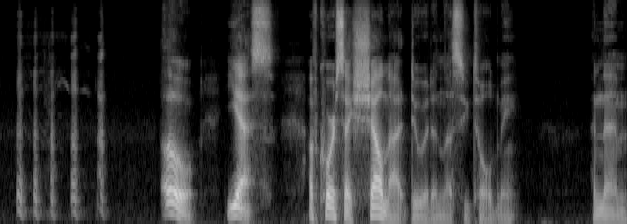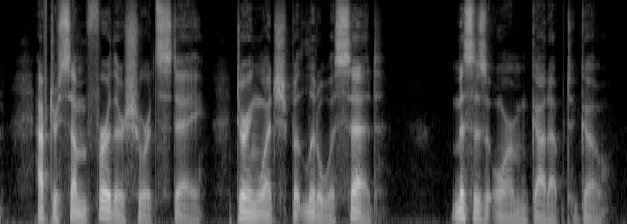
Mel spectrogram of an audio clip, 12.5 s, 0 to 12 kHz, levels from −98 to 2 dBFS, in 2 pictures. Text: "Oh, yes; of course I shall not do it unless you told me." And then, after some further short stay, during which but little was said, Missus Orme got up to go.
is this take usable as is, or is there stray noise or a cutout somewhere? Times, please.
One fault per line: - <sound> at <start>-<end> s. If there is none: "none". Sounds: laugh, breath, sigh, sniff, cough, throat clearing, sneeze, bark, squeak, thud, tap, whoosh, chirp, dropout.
- laugh at 0.2-1.1 s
